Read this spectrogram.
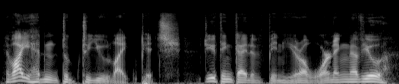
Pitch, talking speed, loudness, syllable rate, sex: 105 Hz, 285 wpm, -21 LUFS, 5.8 syllables/s, male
